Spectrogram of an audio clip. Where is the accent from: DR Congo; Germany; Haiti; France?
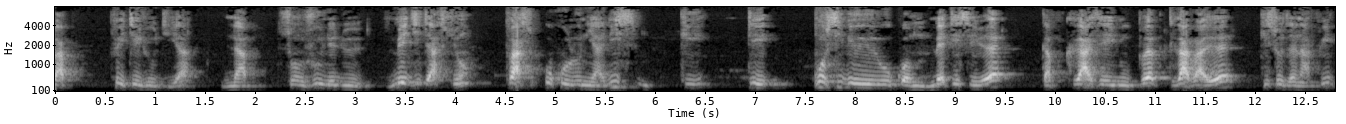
Haiti; Nous parlons haïtien en tant que haïtien, en tant que libéré esclave qui était travail dans la terre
